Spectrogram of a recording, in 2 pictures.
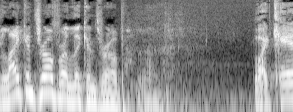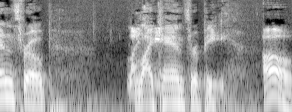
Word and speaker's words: lycanthrope: so it's You're putting the emphasis on the wrong syllable, guys.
